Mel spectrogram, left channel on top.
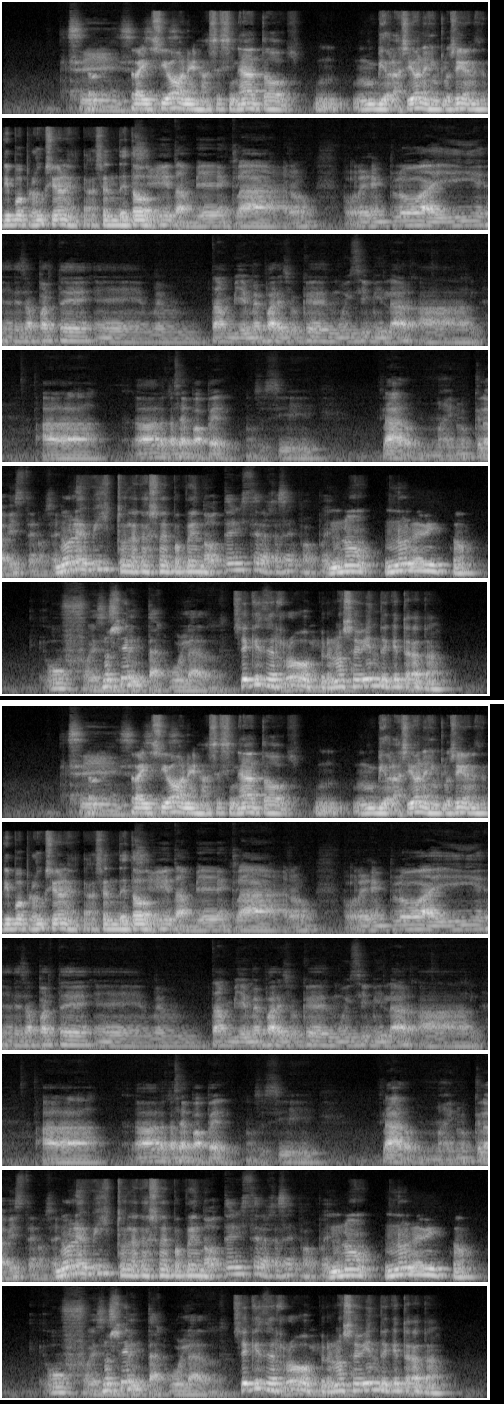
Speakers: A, on the right; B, on the left.
A: Sí,
B: Tra-
A: sí,
B: Traiciones,
A: sí, sí.
B: asesinatos, mm, mm, violaciones, inclusive en este tipo de producciones, hacen de todo.
A: Sí, también, claro. Por ejemplo, ahí en esa parte eh, me- también me pareció que es muy similar al- a, la, a la Casa de Papel. No sé si, claro, me imagino que la viste, no sé.
B: No la he visto La Casa de Papel.
A: ¿No te viste la Casa de Papel?
B: No, no la he visto.
A: Uf, es espectacular.
B: No sé, sé que
A: Es
B: es de
A: muy
B: robos, pero
A: bueno.
B: no sé bien de qué trata.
